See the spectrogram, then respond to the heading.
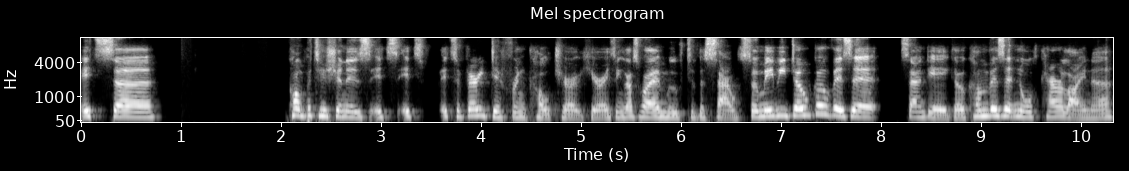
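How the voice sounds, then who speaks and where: Over a quiet background, a woman in a Welsh accent talks at a moderate pace and medium pitch with ordinary pitch variation. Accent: Welsh, came back after moving. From Wales, Swansea. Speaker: podcast host. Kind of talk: casual chat.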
